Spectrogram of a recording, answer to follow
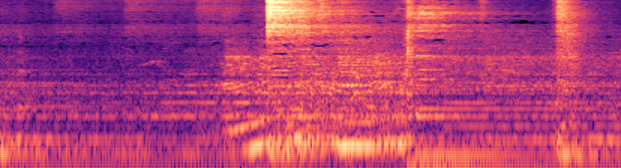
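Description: Live band playing an instrumental passage of a rock ballad, with guitar, bass and drums and no singing. A loud crash comes a little under two seconds in, the bass fills in later, and another crash comes near the end.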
